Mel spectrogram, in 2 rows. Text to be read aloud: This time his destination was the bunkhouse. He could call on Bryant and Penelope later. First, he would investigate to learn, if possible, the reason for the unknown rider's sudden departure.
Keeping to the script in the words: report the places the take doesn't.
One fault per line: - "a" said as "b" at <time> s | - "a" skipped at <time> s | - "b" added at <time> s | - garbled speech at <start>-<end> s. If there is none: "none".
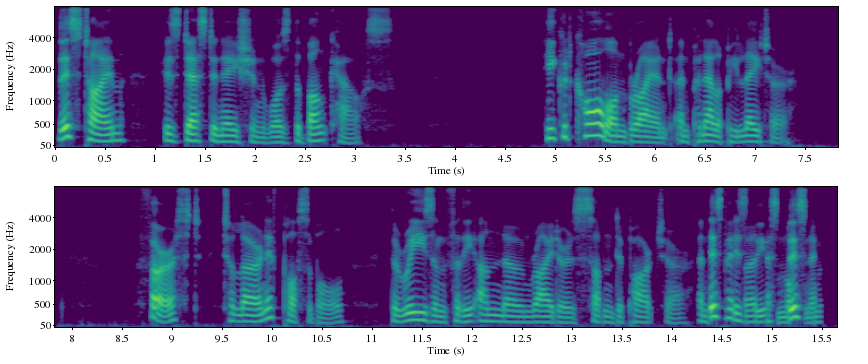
- "he would investigate" skipped at 9.3 s
- garbled speech at 14.3-15.5 s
